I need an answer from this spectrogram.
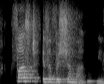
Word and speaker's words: Visham: First is a Visham Agni. Visham, the pronunciation is Visham.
